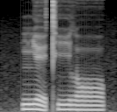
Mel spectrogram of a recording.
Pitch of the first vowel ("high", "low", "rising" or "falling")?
falling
